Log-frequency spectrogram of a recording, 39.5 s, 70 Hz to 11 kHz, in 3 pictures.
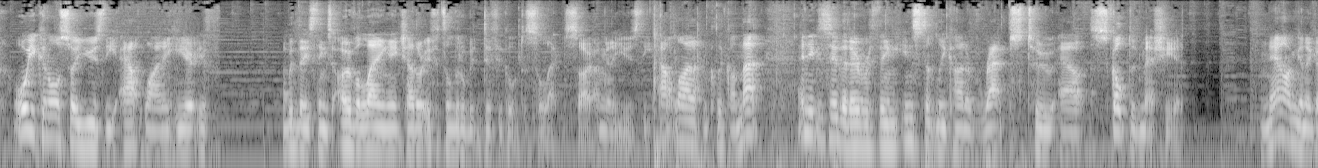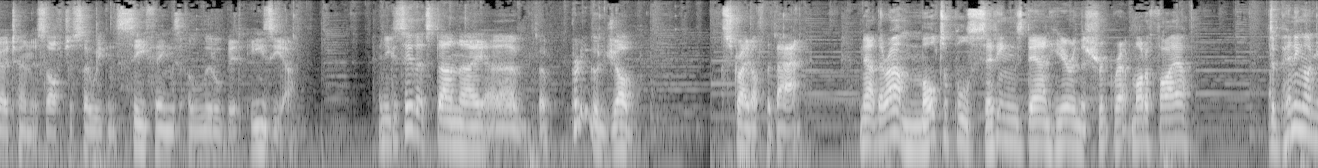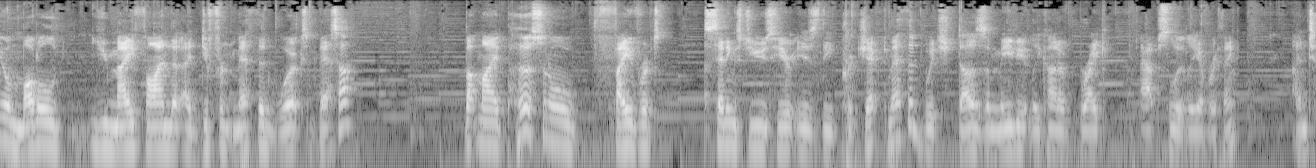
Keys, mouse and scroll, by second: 7.0 alt+middle click, 7.8 alt+click, 8.7 alt+middle click, 9.3 alt+click, 9.9-13.1 alt+middle drag, 13.5 click, 14.2 alt+middle drag, 14.5-16.2 alt+drag, 16.2 scroll down 2, 16.5-17.6 alt+drag, 17.6-18.2 alt+middle drag, 18.2 scroll down 1, 18.5-19.2 alt+drag, 19.2-19.9 scroll up 2, 19.9 alt+middle click, 20.1-20.6 alt+drag, 20.6 alt+middle click, 20.8-21.6 alt+drag, 24.9 middle click, 25.2 click, 25.9 drag, 26.2-28.9 alt+drag, 28.9-31.4 alt+middle drag, 31.4-34.5 drag, 35.3-35.8 alt+middle drag, 35.8 scroll down 1, 36.9 scroll down 1, 37.3 scroll up 1, 37.7-39.5 alt+middle drag.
